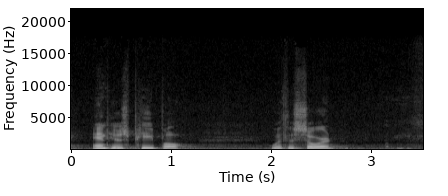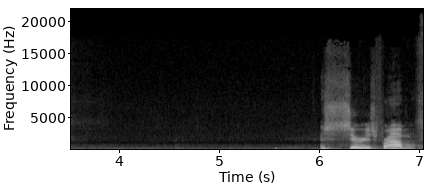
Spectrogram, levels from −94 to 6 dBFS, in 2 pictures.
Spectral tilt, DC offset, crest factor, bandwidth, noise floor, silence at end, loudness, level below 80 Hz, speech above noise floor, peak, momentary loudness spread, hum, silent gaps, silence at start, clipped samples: -5.5 dB/octave; under 0.1%; 26 dB; 17.5 kHz; -65 dBFS; 0 s; -31 LUFS; -76 dBFS; 36 dB; -8 dBFS; 14 LU; none; none; 0.25 s; under 0.1%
